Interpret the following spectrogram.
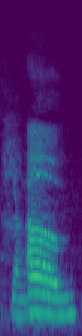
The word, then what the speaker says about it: Jung: How do you pronounce his Jung? name? Jung. Jung. J-U-N? Yeah. Young. Yeah. Young.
